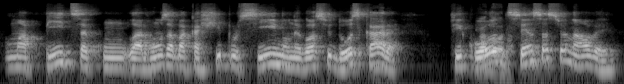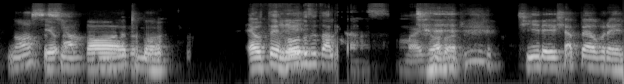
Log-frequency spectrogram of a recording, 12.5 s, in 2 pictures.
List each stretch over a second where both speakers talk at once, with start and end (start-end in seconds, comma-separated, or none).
6.7-7.9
